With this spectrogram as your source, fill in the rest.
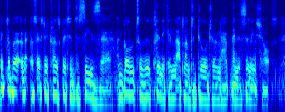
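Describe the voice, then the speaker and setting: A man speaks at a fairly quick pace in a very deep, low pitch with ordinary pitch variation. Noticeable background noise can be heard. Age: 70s. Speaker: LGBT and AIDS activist. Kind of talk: documentary interview. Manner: halting, many hesitations.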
